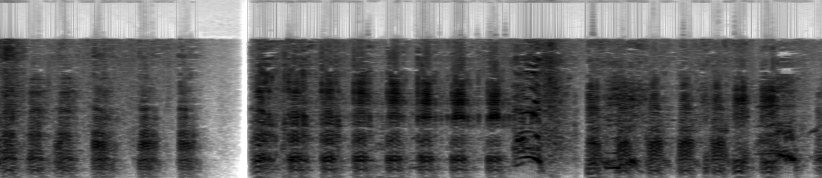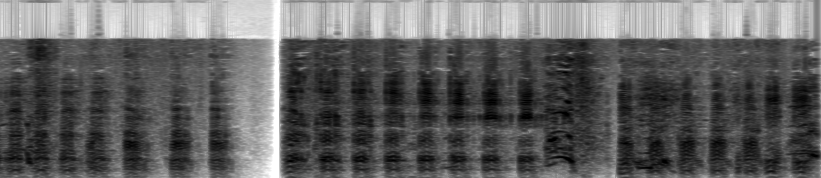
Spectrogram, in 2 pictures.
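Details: A hippopotamus sounds off in long, pulsing bouts of hoarse, booming grunts repeated several times a second, broken by two short silent gaps before the rhythmic honking starts again.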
